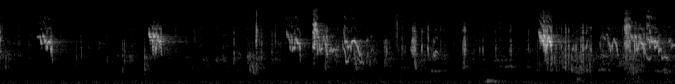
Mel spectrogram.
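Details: Happy budgerigar giving separate high squeaky chirps and scratchy twitters, spaced irregularly at first, then coming quicker and louder into a short chattering run toward the end.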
